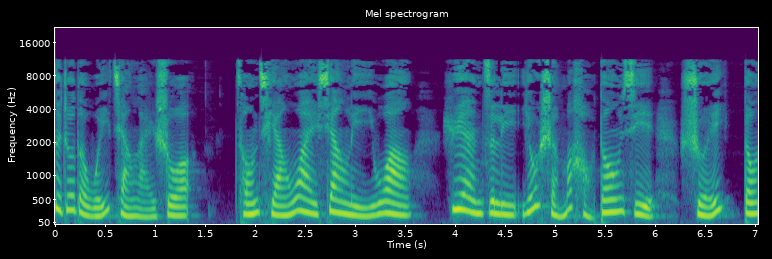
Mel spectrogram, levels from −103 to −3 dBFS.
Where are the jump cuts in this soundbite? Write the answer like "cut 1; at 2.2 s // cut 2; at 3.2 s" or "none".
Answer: cut 1; at 1.6 s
